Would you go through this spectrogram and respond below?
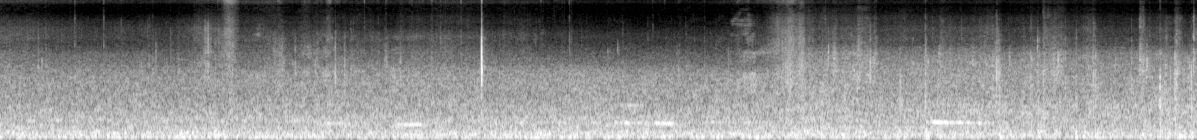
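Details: Outdoor wind and distant traffic rumble with a sharp click and faint voices, and no clear animal call heard.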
